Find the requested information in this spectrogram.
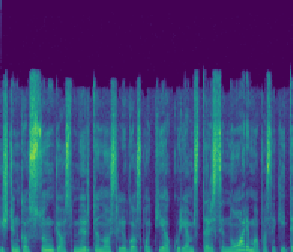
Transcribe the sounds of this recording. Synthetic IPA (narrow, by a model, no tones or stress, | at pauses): ɪʃʲt̪ʲɪŋkɐsʊŋʲkʲoːsmʲɪɾʲt̪ʲɪnoːslʲɪɡoːsoːt̪ʲiɛkʊɾʲiɛmst̪ɐɾʲsʲɪnoːɾʲɪmɐpɐsɐkʲiːt̪ʲɪ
